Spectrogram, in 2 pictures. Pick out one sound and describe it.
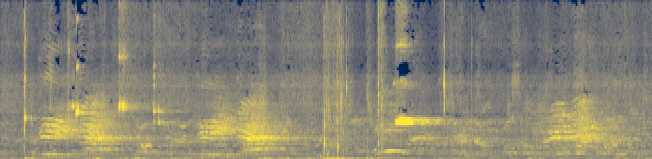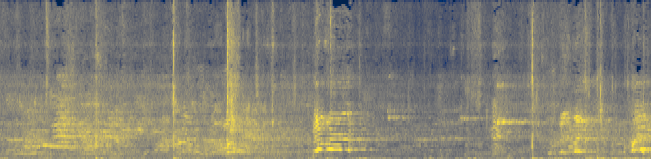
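Young women shout and call out to each other in an echoing gym.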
